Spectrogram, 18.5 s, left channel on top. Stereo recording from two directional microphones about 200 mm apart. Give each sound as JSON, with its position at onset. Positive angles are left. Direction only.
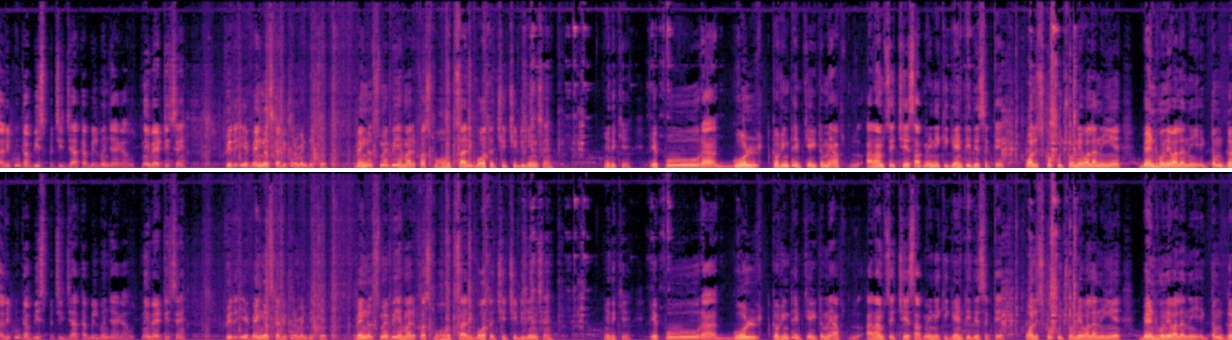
{"t": 0.0, "sound": "speech", "side_deg": 5}
{"t": 6.9, "sound": "speech", "side_deg": 30}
